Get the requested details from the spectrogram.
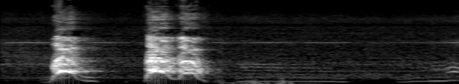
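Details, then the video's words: Beagle barking at a robot vacuum cleaner: two strong barks, the second doubled, followed by low droning vacuum motor sounds and quieter rumbling noise. "Cute beagle and robo vacuum cleaner"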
